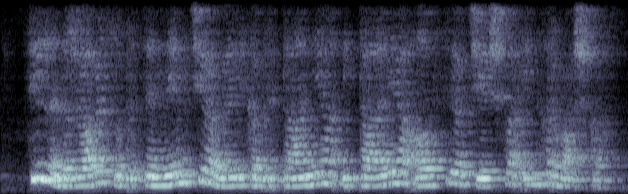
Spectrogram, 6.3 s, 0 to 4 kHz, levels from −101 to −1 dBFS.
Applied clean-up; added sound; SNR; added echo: none; none; none; reverberation time 0.6 s.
